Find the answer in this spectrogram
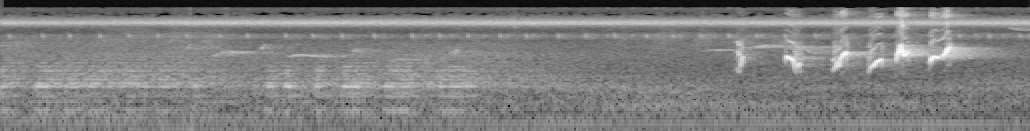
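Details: Caged red-whiskered bulbul: after a few seconds of faint murmuring background noise, a sudden run of six sharp, sweeping whistled notes delivered quickly and loudly, with a steady high electronic whine throughout.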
